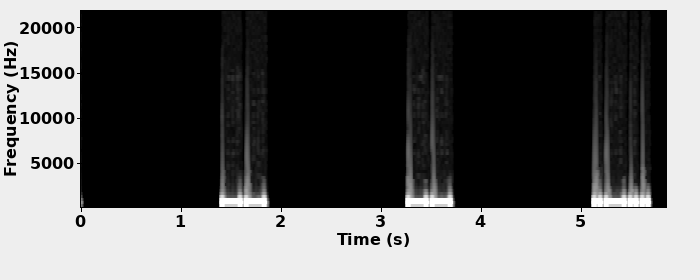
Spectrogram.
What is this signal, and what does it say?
Morse code, heard as a keyed tone, about 20 wpm, spaced as for 5 wpm, 700 Hz. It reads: MML
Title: USA Call Signs - 5 Characters - 8x Character Spacing - 20wpm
